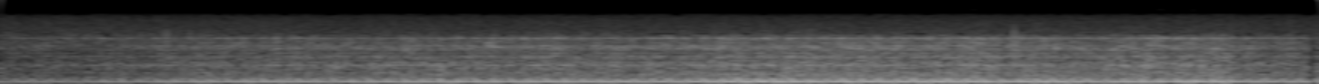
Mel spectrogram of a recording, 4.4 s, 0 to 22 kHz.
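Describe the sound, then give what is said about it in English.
A car engine hums steadily at a low pitch, running continuously and fairly loud throughout, heard from inside a car being driven through a city at about 5 o'clock in the morning, with a driver in front and passengers in the back; no voices. “As the scene opens, we find the doctor in the car of the strangers.”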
